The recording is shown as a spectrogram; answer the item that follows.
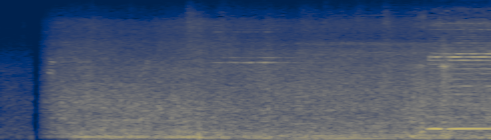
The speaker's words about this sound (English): She points, and we see down the street a bus coming. Gets closer and closer and closer, and then the bus turns into an animation.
